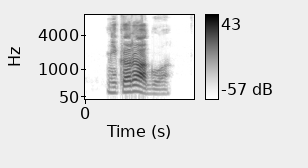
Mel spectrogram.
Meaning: Nicaragua (a country in Central America)
- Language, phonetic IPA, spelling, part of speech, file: Russian, [nʲɪkɐˈraɡʊə], Никарагуа, proper noun, Ru-Никарагуа.ogg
